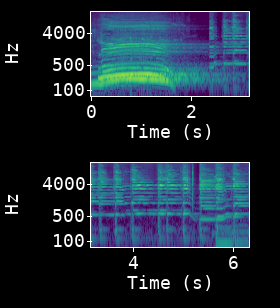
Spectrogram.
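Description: A single loud, drawn-out cow moo, then a short, bright musical jingle with plucked and chiming notes, from the Rádio Ciência programme Papo de Vaca.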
